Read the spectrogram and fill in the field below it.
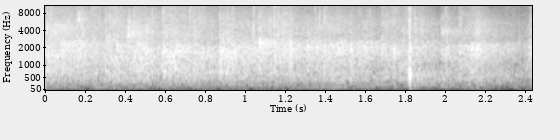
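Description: round of applause

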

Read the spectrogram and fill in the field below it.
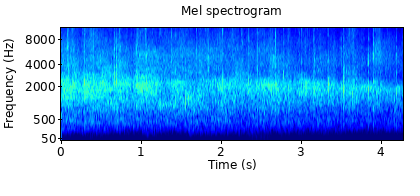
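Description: audience applauding

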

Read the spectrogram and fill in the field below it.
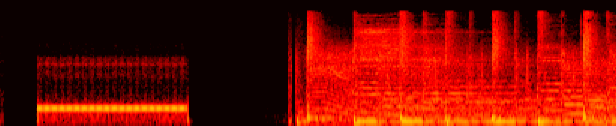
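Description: telephone call connecting tone

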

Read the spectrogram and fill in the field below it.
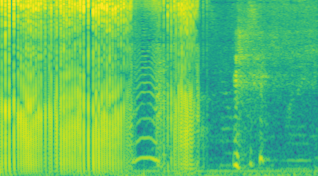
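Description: fart

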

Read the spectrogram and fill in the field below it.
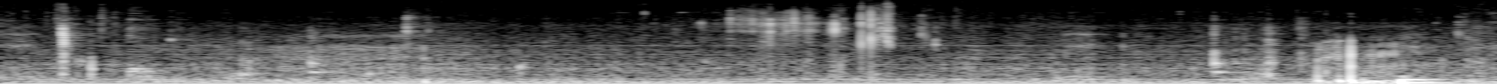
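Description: chewing juicy food

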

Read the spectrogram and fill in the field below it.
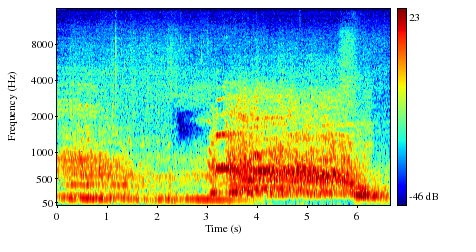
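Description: elephant roaring

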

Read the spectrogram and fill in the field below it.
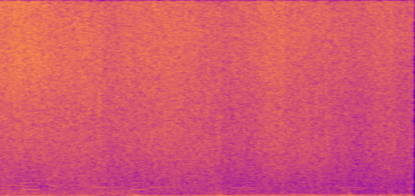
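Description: sea waves breaking

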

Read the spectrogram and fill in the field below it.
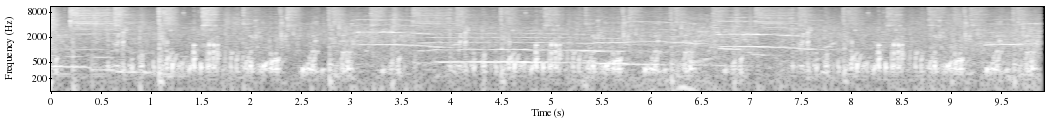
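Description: whale vocalization underwater

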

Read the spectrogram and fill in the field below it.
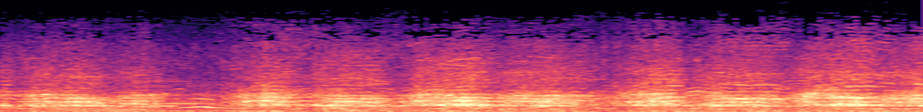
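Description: protest crowd chanting slogans

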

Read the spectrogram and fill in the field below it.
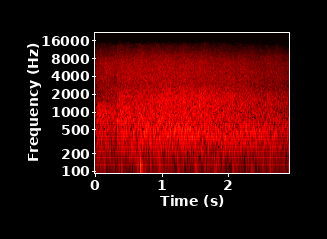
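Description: audience applause

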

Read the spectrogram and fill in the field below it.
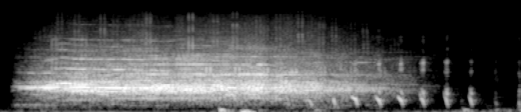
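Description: crowd cheering and applauding

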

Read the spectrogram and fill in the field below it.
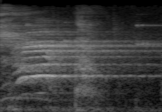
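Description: basketball bouncing

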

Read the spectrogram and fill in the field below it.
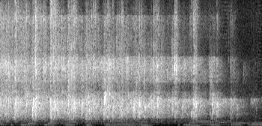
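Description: polite clapping

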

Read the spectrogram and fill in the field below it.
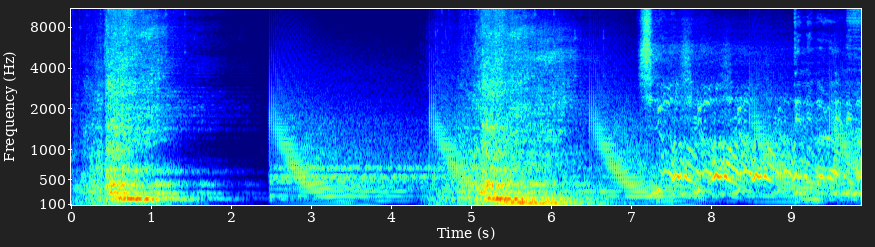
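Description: lion roaring

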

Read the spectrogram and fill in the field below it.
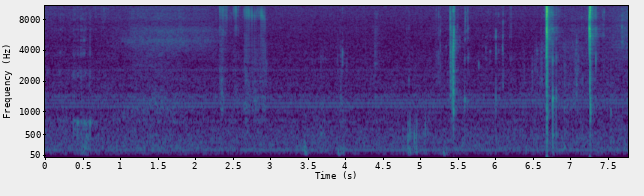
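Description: sipping sour beer

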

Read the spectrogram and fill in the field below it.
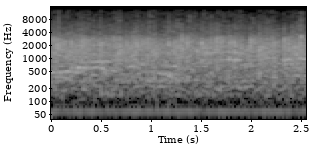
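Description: audience applauding

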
